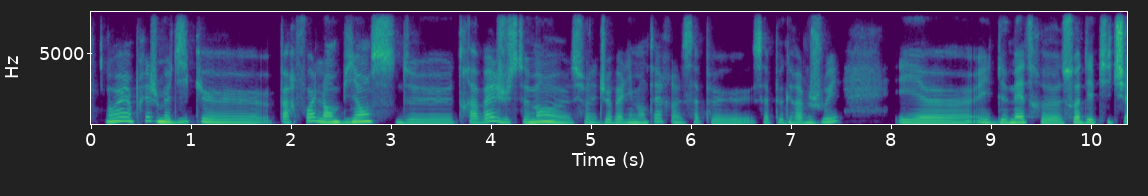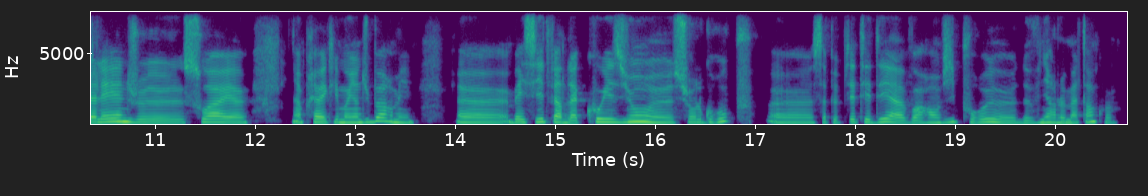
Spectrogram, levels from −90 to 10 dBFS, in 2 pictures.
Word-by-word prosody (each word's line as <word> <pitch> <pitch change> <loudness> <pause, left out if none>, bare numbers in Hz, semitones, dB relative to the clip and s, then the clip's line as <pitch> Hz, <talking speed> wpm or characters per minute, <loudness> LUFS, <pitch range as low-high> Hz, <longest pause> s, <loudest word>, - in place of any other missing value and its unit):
Ouais, 255 +5 +3
après 270 +1 -3
je 250 - +1
me 225 -1 +7
dis 220 +3 -3
que: 205 -2 -3
«Parfois 245 +5 -2
l'ambiance 225 +2 +3
de 185 -1 -7
travail 220 +7 -2
justement, 210 -1 +1
heu, - - -10
sur 185 +1 -6
les 180 - -9
jobs 190 0 -4
alimentaires, 190 +5 -4
heu, 185 - -6
ça 185 0 -7
peut 175 +1 -9
ça 220 - -4
peut 185 0 -10
grave 190 -1 -5
jouer 215 +7 -3 0.6
et 185 -2 -2
heu 175 0 -2
et 200 -7 -3
de 180 +2 -4
mettre, 190 +1 0
heu, 180 0 -3
soit 190 +1 +2
des 190 +1 -1
petits 200 +2 -4
challenges, 220 +2 +7
heu, 185 0 -2
soit, 200 -2 +3
heu - - -6 0.5
après 195 +1 +1
avec 185 -1 +2
les 190 - -3
moyens 190 0 +2
du 205 - -1
bord, 255 0 +2
mais 190 -3 +1
heu, - - -5 1.0
bah, 190 - 0
essayer 215 +4 +2
de - - -12
faire 200 -3 +5
de 180 - -2
la 175 - +3
cohésion, 215 +4 +5
heu, 180 -2 +1
sur 190 +1 -1
le 185 - -4
groupe, 230 +7 -3 0.3
heu, 180 -3 -4
ça 185 - -2
peut 180 -1 -9
peut-être 195 +3 -5
aider 200 +4 +1
à 185 -4 +4
avoir 175 0 -3
envie 185 +5 -1
pour 190 -1 -5
eux, 220 - +3
heu, 175 -4 -1
de 170 0 -7
venir 180 +2 -1
le 170 - -1
matin», 170 +7 0
quoi. 175 -7 -11
195 Hz, 205 wpm, -23 LUFS, 185-215 Hz, 1.0 s, me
